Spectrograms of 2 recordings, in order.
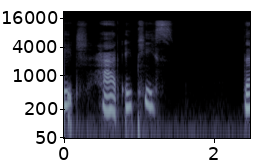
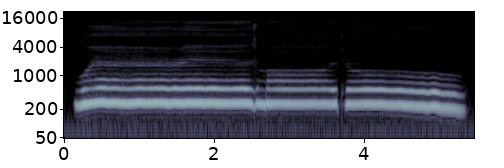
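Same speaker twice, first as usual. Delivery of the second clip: slow, drawn-out ghostly moan, higher and louder; ghostly groan; 5 semitones higher, 5 dB louder, much slower than usual. Acted. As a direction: stretch every word like a ghost calling from the dark. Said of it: "the voice groaned".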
